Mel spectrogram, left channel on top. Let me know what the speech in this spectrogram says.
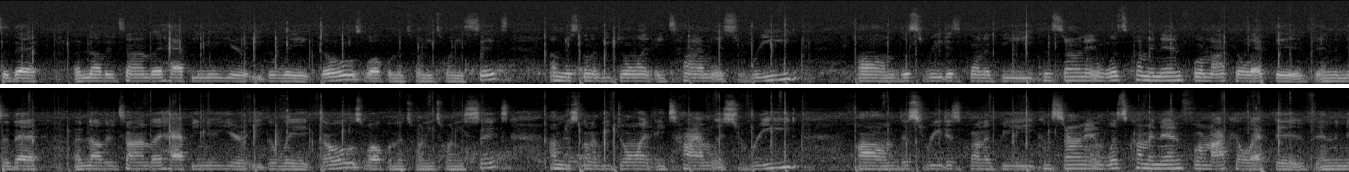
that another time. But Happy New Year either way it goes. Welcome to 2026. I'm just going to be doing a timeless read. This read is going to be concerning what's coming in for my collective in the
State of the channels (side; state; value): left; noise; hiss, 15 dB below the sound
